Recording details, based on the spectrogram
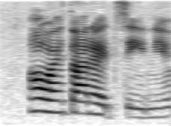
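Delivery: ordinary talk, nothing marked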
